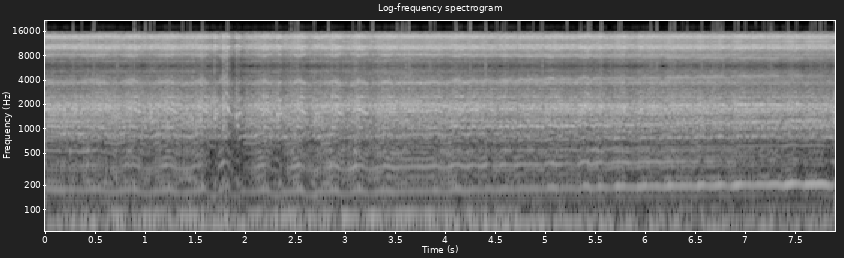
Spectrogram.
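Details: 1999 Yamaha R6 riding at high revs: loud, uneven stumbling drone with irregular breaks in the note; engine misfire under load.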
